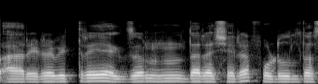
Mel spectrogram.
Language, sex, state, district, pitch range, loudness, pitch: Bengali, male, Tripura, West Tripura, 130-140 Hz, -14 LUFS, 135 Hz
